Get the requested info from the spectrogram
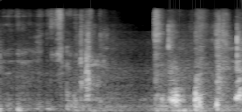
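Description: Small cardboard shipping box being handled and set down on a desk: a few light knocks and scrapes in the first second, then quiet.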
